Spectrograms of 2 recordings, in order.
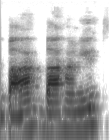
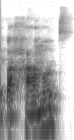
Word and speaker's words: Bahamut: I see online that there are 2 common pronunciations. I see you and I differ. You emphasize the Bahamut. I emphasize the ha. I say Bahamut, but it was interesting.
